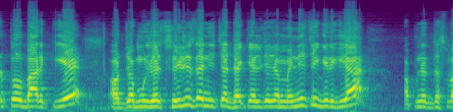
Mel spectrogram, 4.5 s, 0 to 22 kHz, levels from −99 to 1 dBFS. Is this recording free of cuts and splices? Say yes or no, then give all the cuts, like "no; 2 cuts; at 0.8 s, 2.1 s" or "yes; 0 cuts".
yes; 0 cuts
